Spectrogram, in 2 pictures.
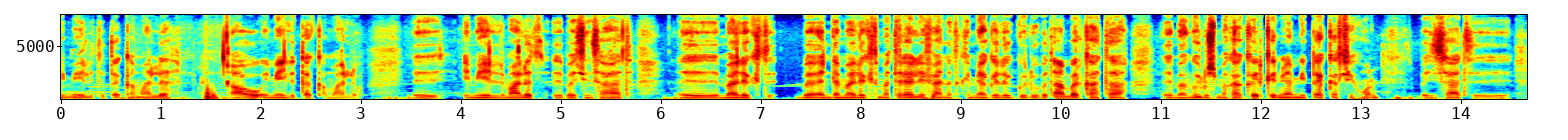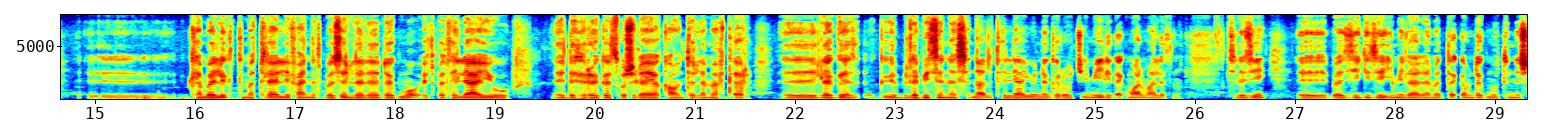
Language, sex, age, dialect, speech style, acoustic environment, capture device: Amharic, male, 18-24, Ethiopia - Addis Ababa, happy; excited; focused; relaxed, silence, mobile / Linux / Chrome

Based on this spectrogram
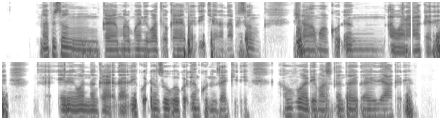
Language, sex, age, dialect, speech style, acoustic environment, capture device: Hausa, male, 18-24, Nigeria - Kano, happy; relaxed; focused, nature; silence, mobile / Linux / Chrome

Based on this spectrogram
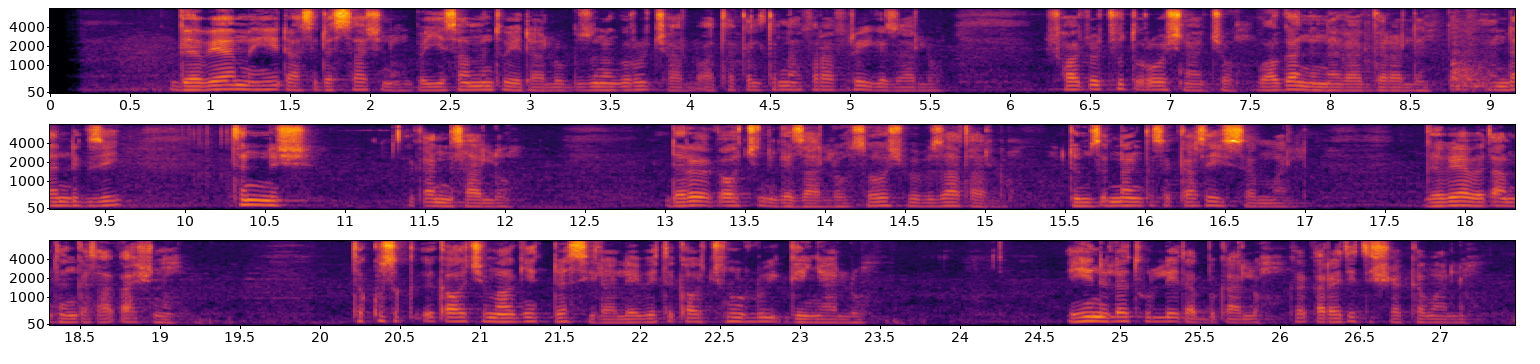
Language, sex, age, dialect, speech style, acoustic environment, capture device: Amharic, male, 25-34, Ethiopia - Addis Ababa, happy, nature, mobile / Linux / Chrome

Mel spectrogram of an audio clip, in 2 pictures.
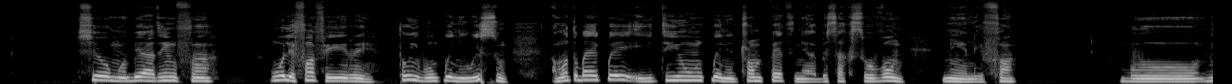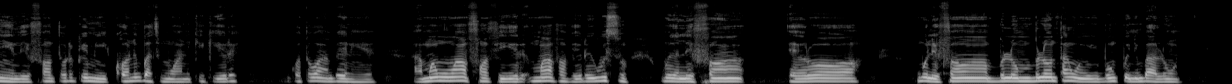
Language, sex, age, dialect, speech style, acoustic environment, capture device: Yoruba, male, 25-34, Nigeria - Ibadan, happy; excited; relaxed, nature, mobile / Linux / Chrome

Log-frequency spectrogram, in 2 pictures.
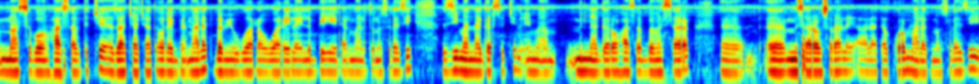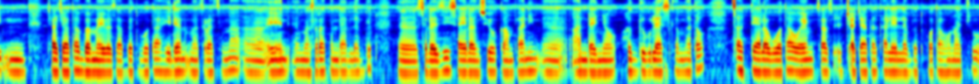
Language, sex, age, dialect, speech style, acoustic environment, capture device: Amharic, male, 25-34, Ethiopia - Gojjam, happy, silence, mobile / Linux / Chrome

